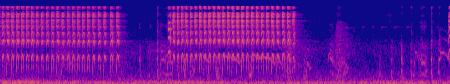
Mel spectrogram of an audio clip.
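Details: Squirrels battling over peanuts, too few to share. Two bursts of rapid, buzzing, pulsed chatter, each lasting about two seconds, are separated by a short pause. Quieter rustles and a faint sharp note follow.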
